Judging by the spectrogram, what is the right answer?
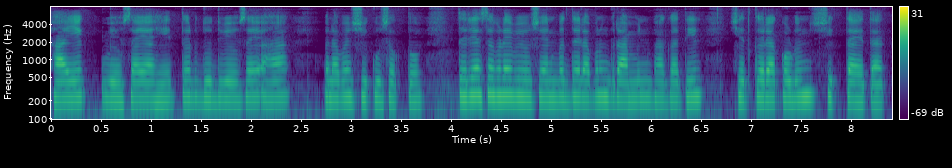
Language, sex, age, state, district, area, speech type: Marathi, female, 18-30, Maharashtra, Gondia, rural, spontaneous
